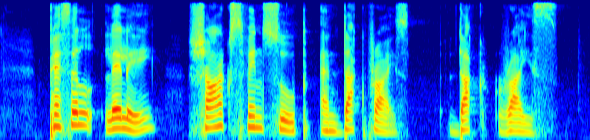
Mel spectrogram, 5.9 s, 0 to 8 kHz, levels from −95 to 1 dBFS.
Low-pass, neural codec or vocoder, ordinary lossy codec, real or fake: 7.2 kHz; none; none; real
